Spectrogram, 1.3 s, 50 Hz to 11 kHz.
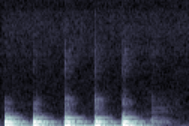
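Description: Five evenly spaced taps on a hollow, 20 cm 3D-printed plastic Yoda figurine printed with 0% infill, close to the microphone. Each tap gives a short, low, hollow knock with a slightly woody tone and a quick decay. The zero infill leaves the figure hollow inside, which makes it sound very hollow.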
